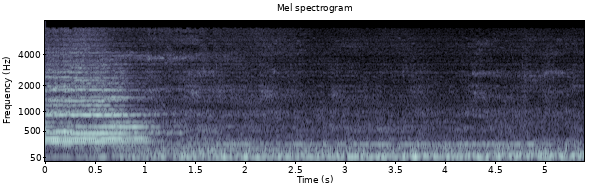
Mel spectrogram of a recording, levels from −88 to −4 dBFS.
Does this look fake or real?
fake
